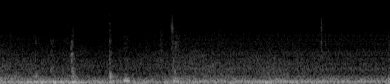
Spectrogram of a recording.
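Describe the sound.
Car engine running in second gear at 80 km/h, a steady, loud, low rumbling drone that holds without pause.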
